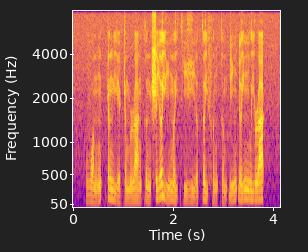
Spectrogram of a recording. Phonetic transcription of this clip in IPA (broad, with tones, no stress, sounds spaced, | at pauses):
v ɔ˨˩ n ŋ ə˦˥ k̚ ʈ ə˧ ŋ j e˨˩ ʈ ə˨˩ m ɹ a˨˩ ŋ k ə˨˩ ŋ ʂ i˧˥ ə̯ j i˨˩˦ m ə˨˩˦ j t̪ʰ i˨˩ ɣ i˨˩˨ ə̯ t̪ ə˧ j f ə˨˩ ŋ k ə˨˩ m ɗ i˧˥ ŋ ɗ ə˧˥ j ɲ u˧ j ɹ a˦˥ k̚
